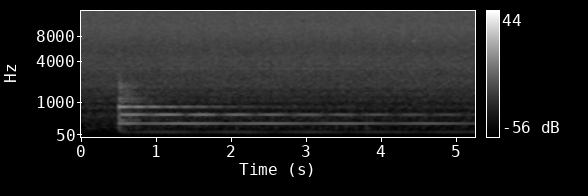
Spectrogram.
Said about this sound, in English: Every time we hear the sound of the bell, we have a chance to practice mindful breathing and stopping our thinking. The practice of listening to the bell can be a very deep practice.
